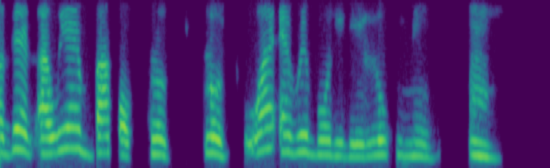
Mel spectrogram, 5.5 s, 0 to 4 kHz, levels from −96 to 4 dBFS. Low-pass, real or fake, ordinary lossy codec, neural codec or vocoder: 3.6 kHz; fake; Opus, 32 kbps; codec, 32 kHz, 1.9 kbps, SNAC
